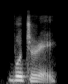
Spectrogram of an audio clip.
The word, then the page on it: butchery: Indian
